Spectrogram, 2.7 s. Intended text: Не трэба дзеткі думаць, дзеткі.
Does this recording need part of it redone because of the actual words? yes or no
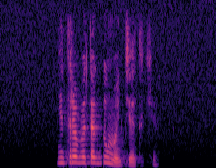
yes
